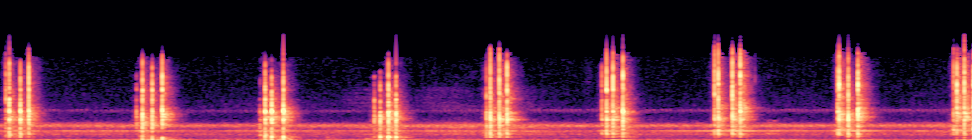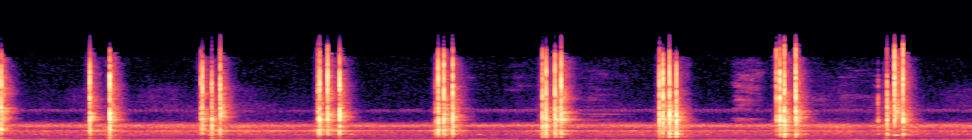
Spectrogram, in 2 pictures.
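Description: Fingernails tap fast across the surface of a large, flat, solid bamboo cutting board shaped like the state of Michigan. Quick clusters of sharp, bright clicks repeat about once a second with very little low end. Each cluster dies away almost instantly into a quiet hiss.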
